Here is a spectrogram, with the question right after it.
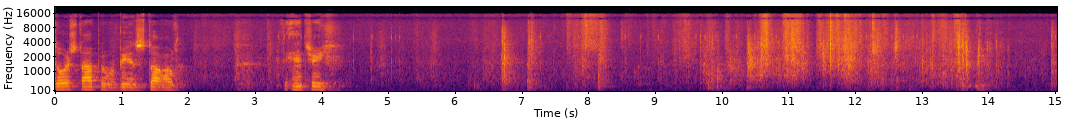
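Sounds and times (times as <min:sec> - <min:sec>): footsteps and scuffing: 0:04.8 - 0:10.4.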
